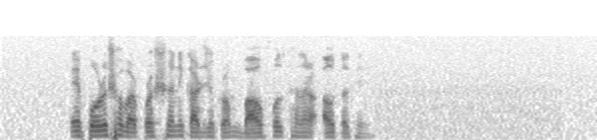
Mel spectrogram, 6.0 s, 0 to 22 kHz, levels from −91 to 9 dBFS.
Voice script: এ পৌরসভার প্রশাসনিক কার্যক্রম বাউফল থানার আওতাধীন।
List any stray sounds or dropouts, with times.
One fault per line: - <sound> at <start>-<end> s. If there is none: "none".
none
